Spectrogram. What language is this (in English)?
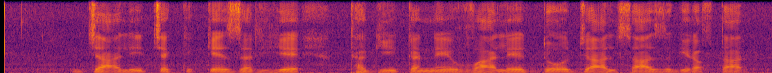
Urdu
